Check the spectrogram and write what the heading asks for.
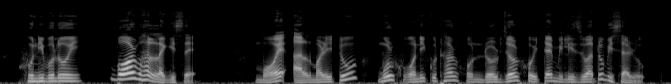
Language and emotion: Assamese, happy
